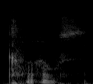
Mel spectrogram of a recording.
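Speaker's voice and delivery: whispered close. Real, not acted. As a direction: breathe the word close. Whispered word.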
